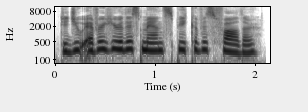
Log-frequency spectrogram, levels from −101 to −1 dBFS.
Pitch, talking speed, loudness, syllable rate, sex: 230 Hz, 280 wpm, -18 LUFS, 6.1 syllables/s, female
